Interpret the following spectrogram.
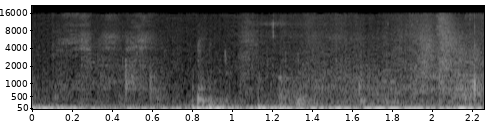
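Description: Marker pen writing on a whiteboard: a few short, faint strokes.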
